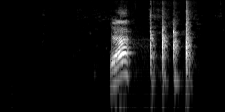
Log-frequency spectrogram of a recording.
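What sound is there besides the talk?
knocking on a door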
